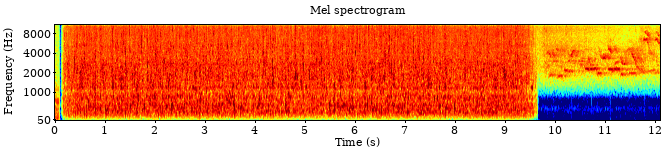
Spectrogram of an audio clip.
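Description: River water flows and rushes loud and close for about ten seconds, then suddenly gives way to quieter chirping birds.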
